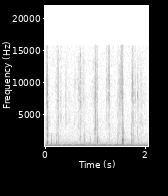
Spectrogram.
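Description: A deck of tarot cards being shuffled by hand: soft, irregular flicks and clicks of cards against each other, quiet, over a faint steady hum.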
